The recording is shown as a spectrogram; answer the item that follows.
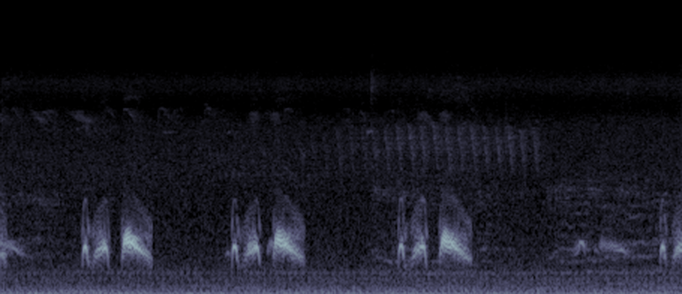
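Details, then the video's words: Spotted dove repeating its 'kristal rapat cepat' song, four cooing phrases about every two seconds, each two short hoarse notes then a falling coo. A brief burst of higher bird twittering and a steady low hum run behind. "Suara burung tekukur kristal rapat cepat"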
